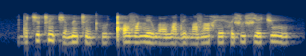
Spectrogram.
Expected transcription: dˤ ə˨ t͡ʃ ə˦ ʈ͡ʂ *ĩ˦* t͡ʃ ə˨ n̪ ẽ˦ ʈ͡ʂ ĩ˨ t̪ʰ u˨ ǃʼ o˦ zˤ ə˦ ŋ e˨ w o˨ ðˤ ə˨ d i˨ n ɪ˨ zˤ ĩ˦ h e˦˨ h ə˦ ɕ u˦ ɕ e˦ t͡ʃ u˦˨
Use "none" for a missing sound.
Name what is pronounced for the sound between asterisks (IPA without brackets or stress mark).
ĩ˦˨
